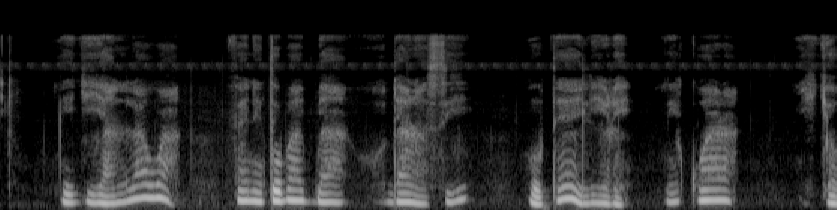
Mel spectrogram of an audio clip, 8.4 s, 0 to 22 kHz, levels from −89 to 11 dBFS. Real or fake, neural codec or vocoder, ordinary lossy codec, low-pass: real; none; none; 10.8 kHz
